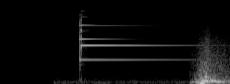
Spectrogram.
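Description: A single bright ding from a logo-reveal sound effect, struck a little under a second in and ringing out as it fades, after a moment of silence.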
